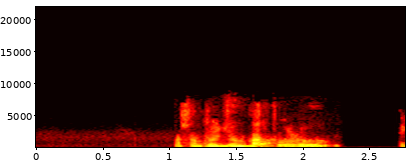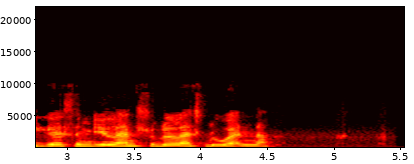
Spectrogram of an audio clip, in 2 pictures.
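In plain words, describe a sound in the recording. A young man speaks through an online call.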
